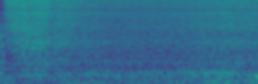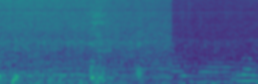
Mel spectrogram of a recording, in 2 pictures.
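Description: Jackfruit pieces dropped into hot oil tempered with dried red chili, bay leaf and cumin, giving a loud, steady broadband sizzle that crackles throughout and then eases slightly near the end.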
